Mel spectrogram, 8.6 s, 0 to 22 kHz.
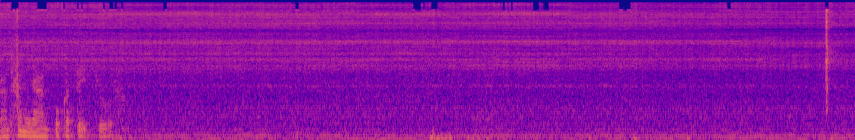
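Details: Yashica Electro 35 GT camera, tested after repair: a brief run of fine mechanical ratcheting settles into a quiet, even whirr and ends in a clean click; the self-timer works normally.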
